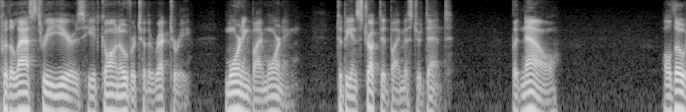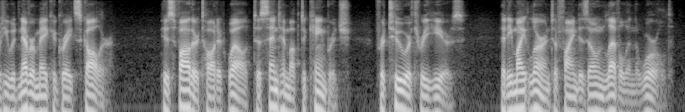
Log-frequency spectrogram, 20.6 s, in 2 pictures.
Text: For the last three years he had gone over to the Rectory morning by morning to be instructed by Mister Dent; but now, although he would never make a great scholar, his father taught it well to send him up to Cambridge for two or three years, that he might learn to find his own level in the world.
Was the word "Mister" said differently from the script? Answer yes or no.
no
